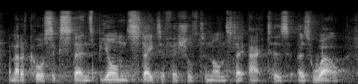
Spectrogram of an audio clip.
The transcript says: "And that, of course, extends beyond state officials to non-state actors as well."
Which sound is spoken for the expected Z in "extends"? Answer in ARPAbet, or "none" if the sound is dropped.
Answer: Z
